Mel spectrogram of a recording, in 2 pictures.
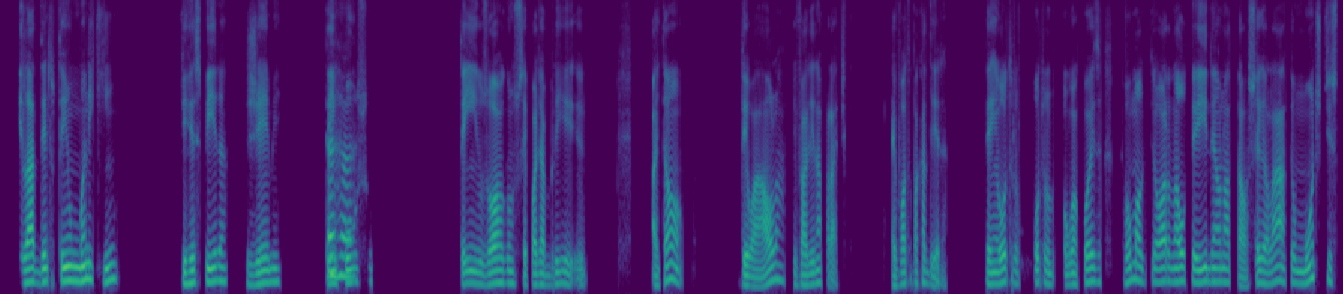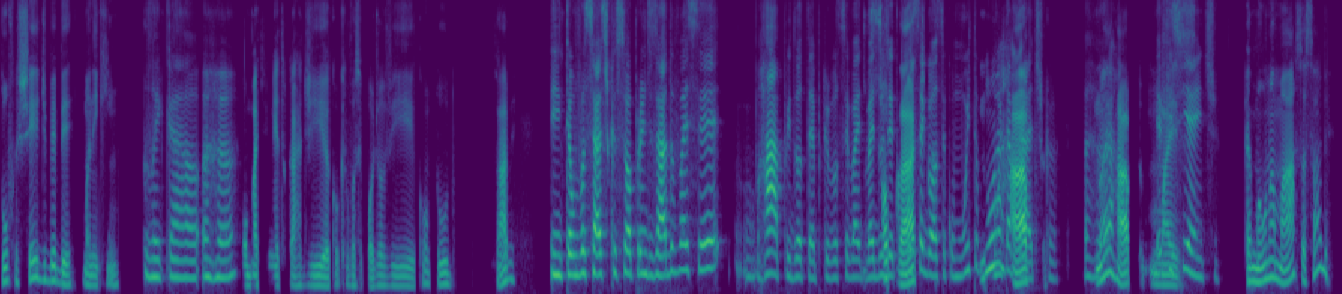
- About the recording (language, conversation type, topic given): Portuguese, podcast, O que a escola não te ensinou, mas deveria ter ensinado?
- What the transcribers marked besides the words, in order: tapping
